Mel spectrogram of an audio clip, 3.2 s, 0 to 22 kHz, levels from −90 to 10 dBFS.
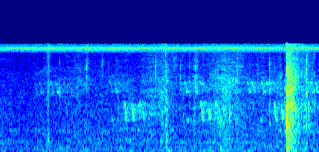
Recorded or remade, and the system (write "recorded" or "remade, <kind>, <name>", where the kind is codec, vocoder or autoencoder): recorded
